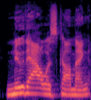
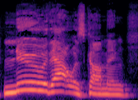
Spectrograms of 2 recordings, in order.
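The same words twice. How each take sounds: First: Said in the usual way. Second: Slow knowing drawl. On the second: Shown as a demonstration.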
